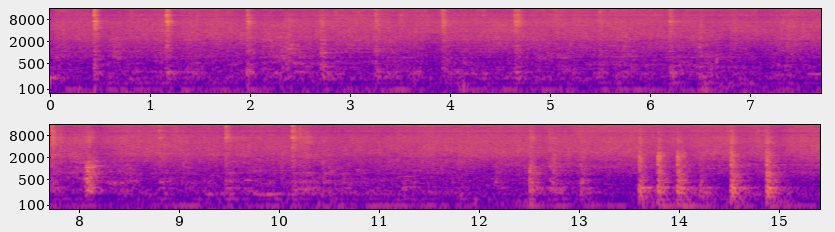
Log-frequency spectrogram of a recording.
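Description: Vegetable chachchari frying in a pan with a little salt, a steady close sizzle with scattered scraping stirs, clustering into quick strokes near the end.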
